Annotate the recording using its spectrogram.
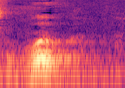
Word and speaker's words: Wu: Just say that the Mu is spelled M-U. It's a Japanese word. In Chinese, it's Wu, W-U.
